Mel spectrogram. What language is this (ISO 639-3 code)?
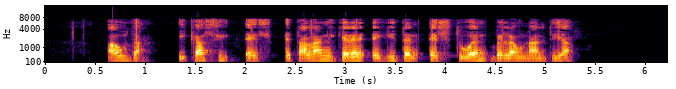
eus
